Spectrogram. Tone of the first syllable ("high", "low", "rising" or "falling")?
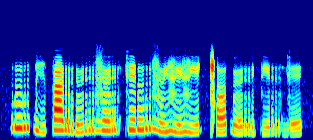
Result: high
